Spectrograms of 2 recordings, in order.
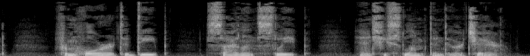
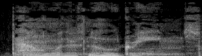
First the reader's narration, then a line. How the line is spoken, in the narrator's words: I whispered to her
